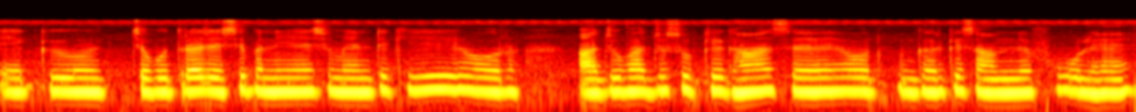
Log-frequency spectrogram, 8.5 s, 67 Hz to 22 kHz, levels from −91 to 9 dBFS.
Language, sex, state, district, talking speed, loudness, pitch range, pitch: Hindi, female, Punjab, Kapurthala, 135 wpm, -15 LUFS, 190-205 Hz, 195 Hz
